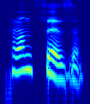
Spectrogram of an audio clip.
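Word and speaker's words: française: озвучити приголосну крайню приголосну Як ви знаєте з минулого уроку якщо літера с приголосна S з обох боків оточена голосними вона буде вимовлятися як з франсези франсеза переходимо до конкретних прикладів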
